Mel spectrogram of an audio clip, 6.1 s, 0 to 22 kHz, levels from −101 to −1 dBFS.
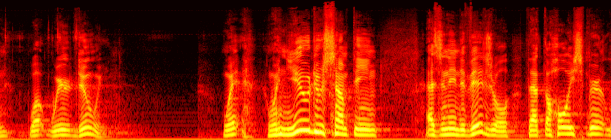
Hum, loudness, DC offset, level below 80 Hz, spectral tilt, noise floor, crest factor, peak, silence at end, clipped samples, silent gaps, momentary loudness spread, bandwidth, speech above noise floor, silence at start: none; -22 LUFS; 0.5%; -62 dBFS; -6 dB/octave; -69 dBFS; 18 dB; -6 dBFS; 0 s; under 0.1%; none; 12 LU; 17 kHz; 47 dB; 0 s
